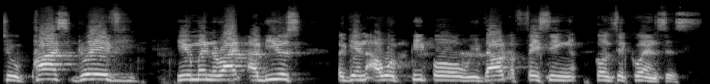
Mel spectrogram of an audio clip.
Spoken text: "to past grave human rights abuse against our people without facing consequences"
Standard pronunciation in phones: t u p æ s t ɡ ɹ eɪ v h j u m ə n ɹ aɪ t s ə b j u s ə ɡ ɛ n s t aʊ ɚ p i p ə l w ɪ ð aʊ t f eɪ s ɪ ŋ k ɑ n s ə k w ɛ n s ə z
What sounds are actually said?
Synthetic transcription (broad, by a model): t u p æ s ɡ ɹ eɪ v h j u m ə n ɹ aɪ t ə b j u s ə ɡ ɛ n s aʊ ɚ p i p ə l w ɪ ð aʊ t f eɪ s ɪ ŋ k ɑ n s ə k w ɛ n s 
